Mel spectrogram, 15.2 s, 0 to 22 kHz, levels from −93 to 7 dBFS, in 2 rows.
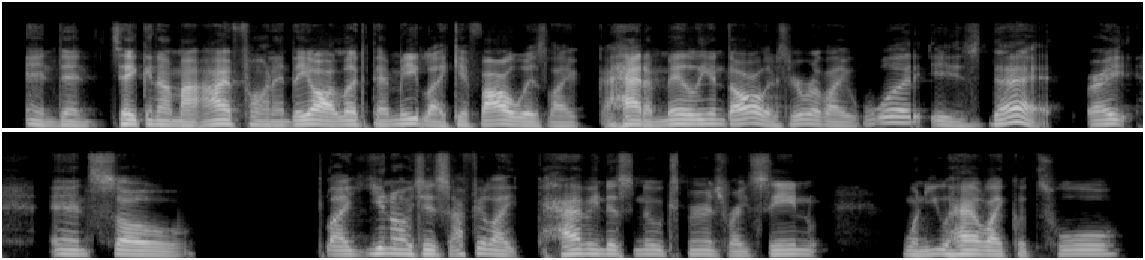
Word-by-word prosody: and 120 Hz, -6 st, -4 dB
then 115 Hz, -2 st, -4 dB
taking 145 Hz, -2 st, +3 dB
out 125 Hz, -2 st, +2 dB
my 120 Hz, +6 st, +5 dB
iPhone 125 Hz, -4 st, -5 dB
and 115 Hz, 0 st, -5 dB
they 130 Hz, +2 st, +4 dB
all 135 Hz, -4 st, +8 dB
looked 130 Hz, -2 st, 0 dB
at 120 Hz, 0 st, -2 dB
me, 150 Hz, +3 st, +3 dB
like, 115 Hz, -5 st, -3 dB
if 115 Hz, -4 st, -5 dB
I 130 Hz, +2 st, +7 dB
was 115 Hz, -4 st, +1 dB
like 100 Hz, -1 st, -5 dB, 0.2 s
I -, -, -4 dB
had 135 Hz, -1 st, +6 dB
a -, -, 0 dB
million 145 Hz, +4 st, +2 dB
dollars. 140 Hz, -7 st, +3 dB
They 135 Hz, -, -5 dB
were 145 Hz, -2 st, -1 dB
like, 110 Hz, -4 st, -4 dB
"What 190 Hz, +7 st, -2 dB
is 110 Hz, -5 st, -7 dB
that?" 200 Hz, +8 st, +2 dB, 0.2 s
Right, 140 Hz, +1 st, -1 dB, 0.4 s
and 140 Hz, -2 st, -3 dB
so 125 Hz, -6 st, 0 dB, 0.9 s
like, 130 Hz, -1 st, -1 dB
you 160 Hz, +2 st, +1 dB
know, 150 Hz, -3 st, 0 dB
just 140 Hz, -2 st, -3 dB
I 135 Hz, -, -5 dB
feel 165 Hz, +2 st, -4 dB
like 125 Hz, -5 st, -3 dB
having 150 Hz, +2 st, 0 dB
this 140 Hz, -2 st, -4 dB
new 140 Hz, +1 st, -5 dB
experience, 135 Hz, -1 st, -8 dB
right? 115 Hz, -1 st, -7 dB
Seeing 140 Hz, +3 st, -4 dB, 0.6 s
when 120 Hz, -1 st, -5 dB
you 145 Hz, +3 st, -3 dB
have, 140 Hz, +1 st, +3 dB
like, 125 Hz, -2 st, -1 dB
a 115 Hz, -, -6 dB
tool, 140 Hz, +4 st, -6 dB
135 Hz, 195 wpm, -25 LUFS, 120-145 Hz, 0.9 s, all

